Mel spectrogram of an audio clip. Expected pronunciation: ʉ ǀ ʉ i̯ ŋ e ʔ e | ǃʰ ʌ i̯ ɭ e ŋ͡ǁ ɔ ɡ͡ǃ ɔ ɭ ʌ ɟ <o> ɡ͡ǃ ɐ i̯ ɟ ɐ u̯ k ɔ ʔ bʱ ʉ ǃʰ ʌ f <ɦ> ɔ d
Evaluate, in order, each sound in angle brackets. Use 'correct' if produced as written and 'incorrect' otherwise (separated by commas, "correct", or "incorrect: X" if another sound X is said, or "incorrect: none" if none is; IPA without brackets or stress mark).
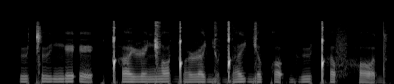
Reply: correct, incorrect: h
